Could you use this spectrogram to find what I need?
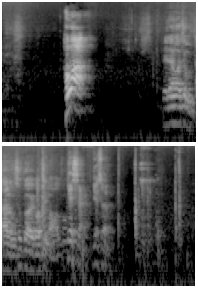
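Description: A man speaks sharply with a raised voice.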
